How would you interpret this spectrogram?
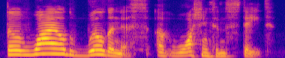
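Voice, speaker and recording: Woman doing brash excitable pitchman guy at a table read, lowish voice, swings around a lot, dry sound. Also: measured pace, no echo. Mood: excited storytelling. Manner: emphatic, profane, conversational storytelling. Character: brash, excitable male pitchman spinning a campfire tale.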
